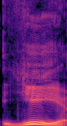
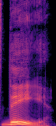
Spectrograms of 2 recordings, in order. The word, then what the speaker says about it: ye: There's no such thing as ye, meaning thee. It's thee, but spelled with an archaic letter that signifies the TH sound.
